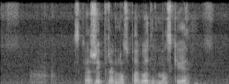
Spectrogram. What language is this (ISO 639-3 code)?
rus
